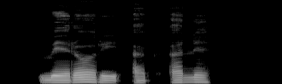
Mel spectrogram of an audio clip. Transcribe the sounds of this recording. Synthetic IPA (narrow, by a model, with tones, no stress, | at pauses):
mɛ˨ɾɔ˦ɾi˨a˨ka˦nɛ˦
